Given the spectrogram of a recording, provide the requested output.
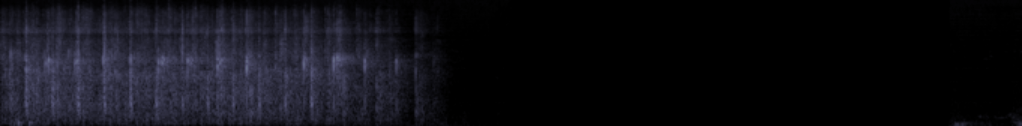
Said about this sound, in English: So would you give her a round of applause as she comes?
